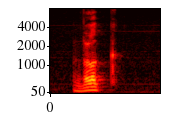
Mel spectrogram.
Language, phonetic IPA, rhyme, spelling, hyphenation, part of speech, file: Czech, [ˈvl̩k], -l̩k, vlk, vlk, noun, Cs-vlk.ogg
- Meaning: 1. wolf 2. experienced, courageous person 3. insidious, cruel person 4. child's noisemaking spinning top 5. tearing machine 6. sprain, charley horse 7. burgeoning tree shoot 8. spiny burdock fruit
